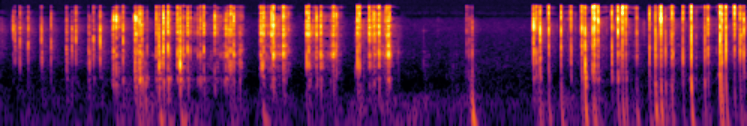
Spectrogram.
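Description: Long nails tap and scratch a handheld iPhone in a clear plastic gummy bear case, working over the case and its edge. Quick, dry, bright clicks and scratchy bursts come in dense runs. They pause for a moment before resuming.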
